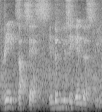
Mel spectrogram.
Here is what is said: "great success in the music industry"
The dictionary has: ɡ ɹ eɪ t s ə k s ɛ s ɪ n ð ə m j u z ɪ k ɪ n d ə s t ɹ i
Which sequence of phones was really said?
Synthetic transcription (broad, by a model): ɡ ɹ eɪ t s ə k s ɛ s ɪ n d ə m j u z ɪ k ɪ n d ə s t ɹ i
